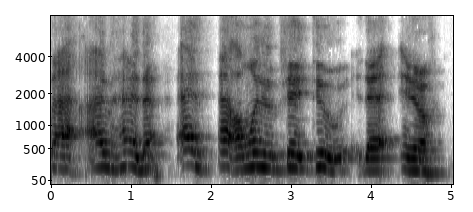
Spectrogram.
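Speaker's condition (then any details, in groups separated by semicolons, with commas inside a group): Cerebral palsy; cord around neck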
